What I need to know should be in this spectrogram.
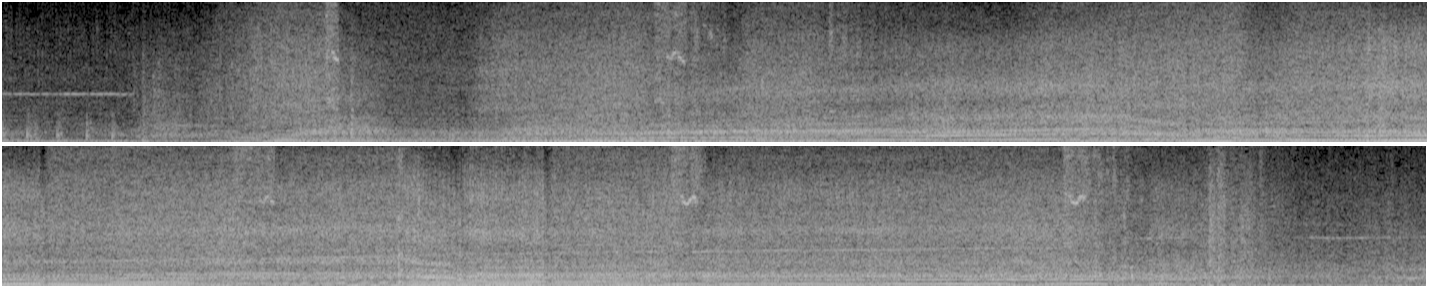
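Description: A car engine revs hard, rising in pitch again and again as it shifts up through the gears.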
